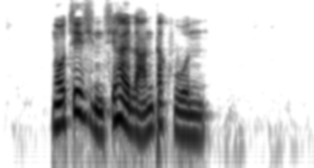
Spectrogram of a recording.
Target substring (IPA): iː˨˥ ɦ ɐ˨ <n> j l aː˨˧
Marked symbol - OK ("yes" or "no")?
no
